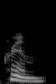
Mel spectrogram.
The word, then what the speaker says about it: Krim: The Kali bija is Krim. It sounds like cream.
